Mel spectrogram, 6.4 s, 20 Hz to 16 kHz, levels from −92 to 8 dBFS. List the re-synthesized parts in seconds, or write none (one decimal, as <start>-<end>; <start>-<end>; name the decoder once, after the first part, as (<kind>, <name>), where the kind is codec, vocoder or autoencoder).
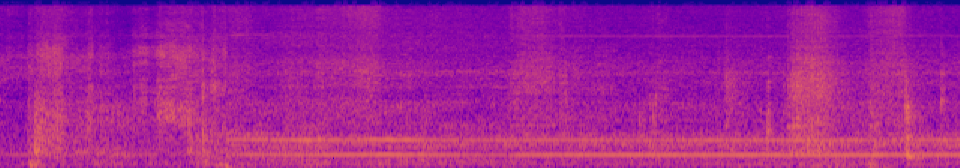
1.8-3.4 (codec, SNAC)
